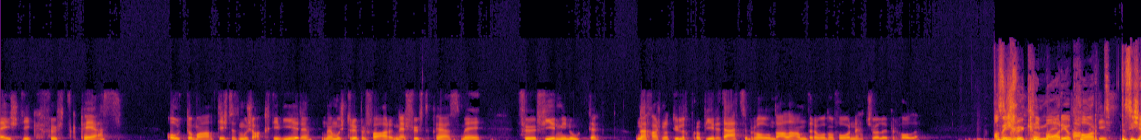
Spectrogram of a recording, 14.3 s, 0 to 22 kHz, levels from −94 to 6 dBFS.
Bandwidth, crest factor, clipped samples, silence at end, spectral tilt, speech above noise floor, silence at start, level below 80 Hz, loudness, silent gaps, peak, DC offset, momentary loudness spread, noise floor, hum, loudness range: 16.5 kHz; 20 dB; under 0.1%; 0 s; -4.5 dB/octave; 46 dB; 0 s; -62 dBFS; -21 LUFS; none; -2 dBFS; under 0.1%; 11 LU; -66 dBFS; none; 5 LU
